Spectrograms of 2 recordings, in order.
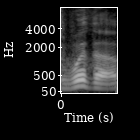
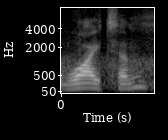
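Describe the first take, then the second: First: The name ends with an 'er' sound. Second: The name ends with an 'um' sound. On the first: "mis- mispronouncing that" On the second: "The nineteenth century way of saying it was"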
